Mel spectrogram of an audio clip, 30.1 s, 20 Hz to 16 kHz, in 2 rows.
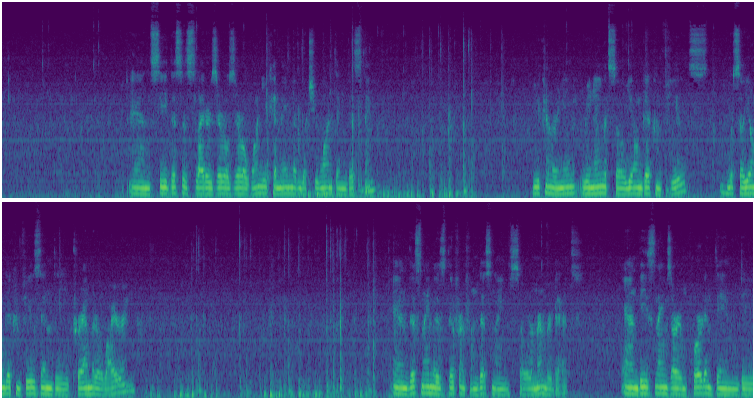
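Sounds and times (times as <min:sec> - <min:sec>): typing on computer keyboard: 0:05.2 - 0:10.1, 0:18.0 - 0:22.6
keyboard keystroke clicks: 0:07.0 - 0:10.1.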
